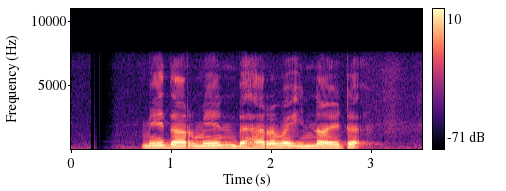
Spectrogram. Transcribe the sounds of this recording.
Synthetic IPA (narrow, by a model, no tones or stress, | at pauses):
meːd̪armejenbæɦæɾəʋəinːajəʈə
